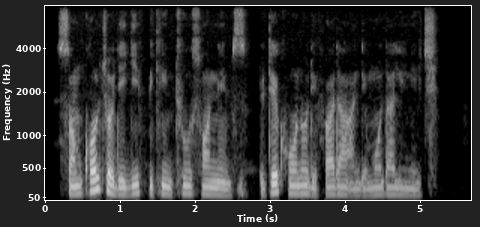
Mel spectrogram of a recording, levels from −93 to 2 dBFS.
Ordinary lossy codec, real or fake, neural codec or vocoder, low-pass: none; real; none; none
